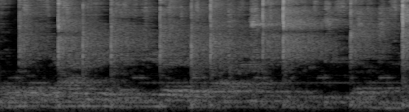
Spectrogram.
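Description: Chalk tapping and scratching on a blackboard as a number is written, in a quick series of short strokes.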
